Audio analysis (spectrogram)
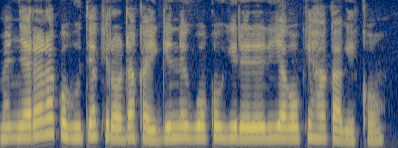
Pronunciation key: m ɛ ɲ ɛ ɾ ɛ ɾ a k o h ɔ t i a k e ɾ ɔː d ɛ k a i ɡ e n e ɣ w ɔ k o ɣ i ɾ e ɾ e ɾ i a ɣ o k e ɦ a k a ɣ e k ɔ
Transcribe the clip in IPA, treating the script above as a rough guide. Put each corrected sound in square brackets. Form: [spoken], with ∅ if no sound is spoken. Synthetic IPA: m ɛ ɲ ɛ ɾ ɛ ɾ a k o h [u] t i a k e ɾ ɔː d [a] k a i ɡ e n e ɣ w ɔ k o ɣ i ɾ e ɾ e ɾ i a ɣ o k e ɦ a k a ɣ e k ɔ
